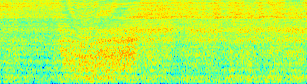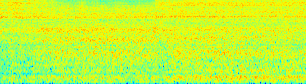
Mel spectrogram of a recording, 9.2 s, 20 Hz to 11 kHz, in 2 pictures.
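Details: Airproducts Integra oxy-acetylene cylinders with built-in regulators and small mixer torch, welding with pressures set by ear, aiming for 4 psi: smooth steady roaring hiss, no popping, sputtering or flutter; stable, normal flame.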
